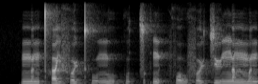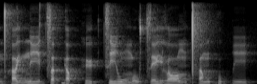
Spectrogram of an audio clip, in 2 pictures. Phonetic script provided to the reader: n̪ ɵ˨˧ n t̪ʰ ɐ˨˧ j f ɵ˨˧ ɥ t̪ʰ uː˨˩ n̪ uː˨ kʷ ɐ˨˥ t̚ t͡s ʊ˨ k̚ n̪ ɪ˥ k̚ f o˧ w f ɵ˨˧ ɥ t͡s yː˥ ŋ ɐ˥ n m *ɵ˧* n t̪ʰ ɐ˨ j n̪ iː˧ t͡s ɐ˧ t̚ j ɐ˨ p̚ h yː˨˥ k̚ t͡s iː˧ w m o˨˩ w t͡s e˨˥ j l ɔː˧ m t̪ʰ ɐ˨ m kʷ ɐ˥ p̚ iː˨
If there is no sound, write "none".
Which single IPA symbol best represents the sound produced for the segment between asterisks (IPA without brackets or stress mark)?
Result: ɵ˧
